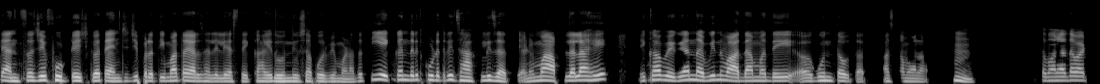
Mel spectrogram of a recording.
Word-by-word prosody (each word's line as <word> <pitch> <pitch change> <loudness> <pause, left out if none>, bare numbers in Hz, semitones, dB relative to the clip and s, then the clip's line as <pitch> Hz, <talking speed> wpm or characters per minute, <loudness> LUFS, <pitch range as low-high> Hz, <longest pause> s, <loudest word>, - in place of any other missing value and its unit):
त्यांचं 170 -1 +1
जे 195 +2 +4
फुटेज 170 -3 +3
किंवा 170 - +3
त्यांची 155 -1 0
जी 180 - -3
प्रतिमा 165 0 0
तयार 165 -3 +3
झालेली 150 -1 -1
असते 145 0 -3
काही 150 -1 0
2 145 0 +3
दिवसापूर्वी 145 0 -1
म्हणा, 130 -2 -4
तर - - -3
ती 225 - -1
एकंदरीत 210 0 +1
कुठेतरी 205 0 +1
झाकली 185 0 0
जाते 170 -7 -1
आणि 150 - -4
मग 190 +2 +2
आपल्याला 185 +2 +3
हे 210 +4 +3 0.3
एका 190 +6 0
वेगळ्या 200 -1 +1
नवीन 205 0 +1
वादामध्ये 170 -1 0
अ, 150 - -4
गुंतवतात 170 -3 -2 0.2
असं 145 +1 -10
मला 135 -2 -6 0.3
हं. 165 -8 0 0.7
तर 175 - -7
मला 180 +1 -2
तर 195 - -2
वाटत 190 -1 -2
170 Hz, 200 wpm, -21 LUFS, 150-190 Hz, 0.7 s, जे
